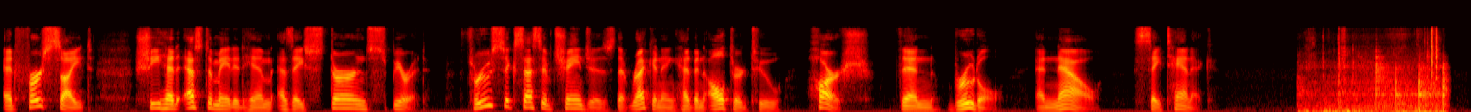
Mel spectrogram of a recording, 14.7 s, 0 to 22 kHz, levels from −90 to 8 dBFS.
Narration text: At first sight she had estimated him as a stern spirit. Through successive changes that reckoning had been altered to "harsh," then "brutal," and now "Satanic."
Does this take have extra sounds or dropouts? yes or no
yes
